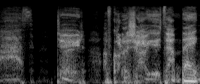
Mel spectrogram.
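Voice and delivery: hushed, soft, breathy whisper. Retelling how a housemate came home and showed something: imitating a whisper. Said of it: "started whispering to me and she was like".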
